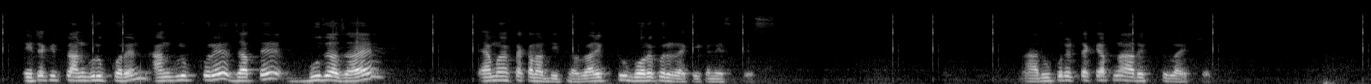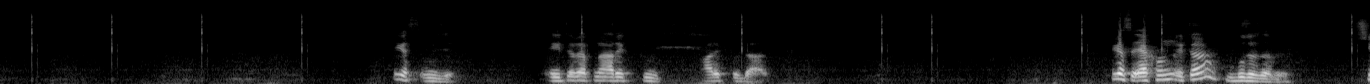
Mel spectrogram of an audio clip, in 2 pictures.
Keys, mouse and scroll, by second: 0.0 right click, 4.7 double click, 6.7 alt+scroll up 1, 12.8-13.1 alt+scroll down 1, 13.9 double click, 13.9 space, 16.5 space, 18.4 alt+scroll up 1, 21.8 alt+scroll down 1, 23.8 space, 25.8 alt+scroll up 1, 27.3 shift+click.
